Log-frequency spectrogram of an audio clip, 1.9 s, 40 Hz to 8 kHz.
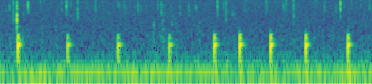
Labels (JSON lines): {"label": "biophony, knock croak", "recorder": "SoundTrap 300"}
